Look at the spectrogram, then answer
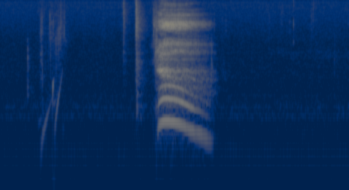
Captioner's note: gasps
